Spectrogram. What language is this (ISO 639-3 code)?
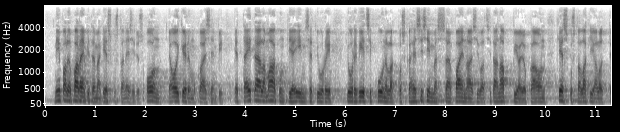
fin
